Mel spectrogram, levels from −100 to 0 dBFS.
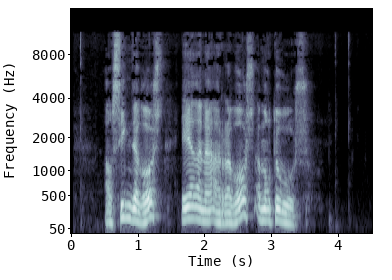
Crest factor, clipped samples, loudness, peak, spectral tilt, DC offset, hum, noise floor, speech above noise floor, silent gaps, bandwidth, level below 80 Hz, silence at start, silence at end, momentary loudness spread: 18 dB; under 0.1%; -19 LUFS; -2 dBFS; -5 dB/octave; under 0.1%; none; -64 dBFS; 46 dB; none; 11.5 kHz; -58 dBFS; 0.5 s; 1 s; 12 LU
